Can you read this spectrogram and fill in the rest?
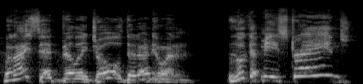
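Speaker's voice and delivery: high, rising, anxious self-questioning; panicked inner voice. Retold or imitated. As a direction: replay every chat in a high panic. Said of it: "In my mind".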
